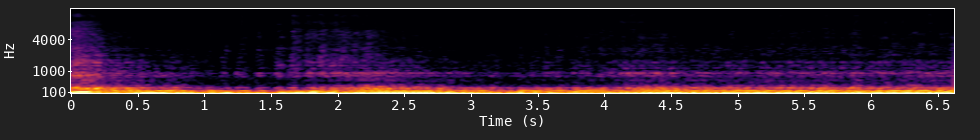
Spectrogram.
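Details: Corvette V8 together and running, pre-lubed with an AccuSump before cranking: deep even rumble rising and settling as revved, no knocks or ticks; normal running.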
